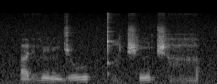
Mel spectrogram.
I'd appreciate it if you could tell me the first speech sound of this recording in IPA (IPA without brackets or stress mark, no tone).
ʔ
